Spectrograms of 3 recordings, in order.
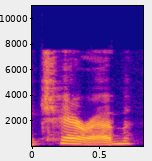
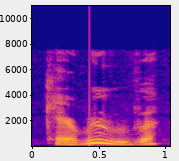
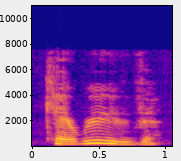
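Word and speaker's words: כרוב: in blue and b this will be pronounced as a v actually if there's no dot keruv keruv not cherub the this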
